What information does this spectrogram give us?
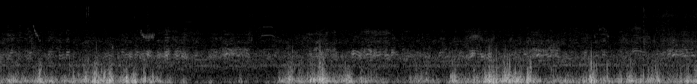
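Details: Bean geese, a flock of a couple of thousand in a field on Texel, Netherlands, 22 November 2014; a dense chorus of overlapping nasal honks and cackles, with a steady low rumble of wind or engine underneath.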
